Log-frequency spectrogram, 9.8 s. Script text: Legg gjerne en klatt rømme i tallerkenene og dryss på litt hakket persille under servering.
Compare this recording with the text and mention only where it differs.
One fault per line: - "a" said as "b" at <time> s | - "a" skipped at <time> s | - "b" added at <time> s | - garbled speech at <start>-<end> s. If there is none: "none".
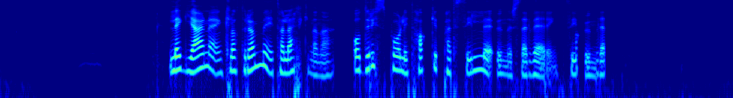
- garbled speech at 7.5-8.1 s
